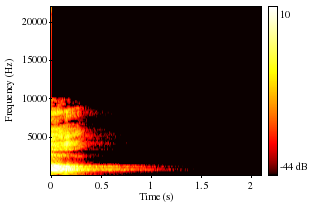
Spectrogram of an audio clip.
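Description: A man's reading voice trailing off at the end of a phrase: a drawn-out vowel falling in pitch and fading away within about half a second, followed by dead silence.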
